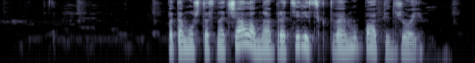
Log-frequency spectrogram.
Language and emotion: Russian, neutral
